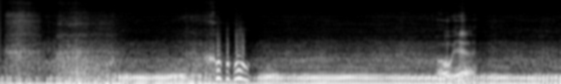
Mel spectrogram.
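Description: A Triumph Speed Twin motorcycle rides off-road with a loud, constant engine drone and a couple of rising revs, while a rider briefly exclaims over the noise.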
